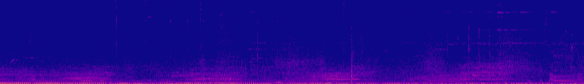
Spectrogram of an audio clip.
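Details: Raging cattle at a cattle contest in Banyuwangi, Indonesia: several overlapping moos, some rising and falling, over a steady low hum and crowd noise.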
